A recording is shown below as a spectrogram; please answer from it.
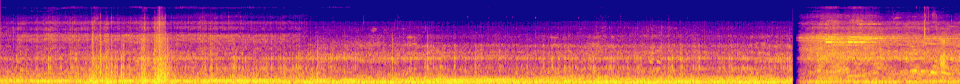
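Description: Steady engine and road rumble heard inside a moving passenger van. It cuts off abruptly near the end, and street noise with voices takes over.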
